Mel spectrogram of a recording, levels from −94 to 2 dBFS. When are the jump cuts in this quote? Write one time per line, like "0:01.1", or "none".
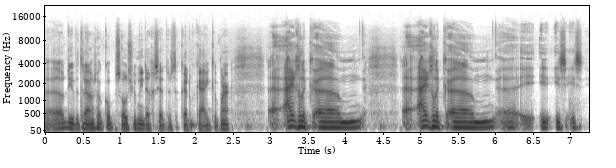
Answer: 0:00.9
0:04.2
